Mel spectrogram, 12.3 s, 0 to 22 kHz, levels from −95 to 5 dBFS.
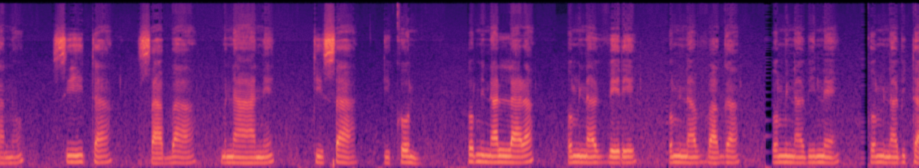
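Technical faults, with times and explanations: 0.51–0.69, 1.73–1.83 (just before "saba munane"), 3.99–4.17 (just after "saba munane"), 5.01–5.11, 5.93–6.23, 7.41–7.57, 10.21–10.29 and 11.49–11.57 s (after "na gane"), comfort noise in place of the background: during these 80–300 ms pauses, the real room noise, about 23 dB below the speech, gives way to a flat, featureless hiss about 2–3 dB quieter (about 8 dB at 10.21 s). The likely cause is Opus discontinuous transmission: the sender stops transmitting when no speech is detected, and the receiver fills the gap with synthetic noise.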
